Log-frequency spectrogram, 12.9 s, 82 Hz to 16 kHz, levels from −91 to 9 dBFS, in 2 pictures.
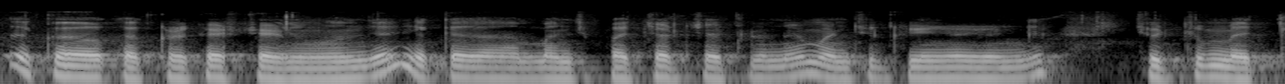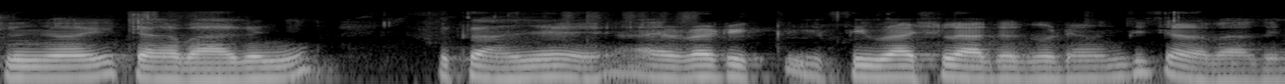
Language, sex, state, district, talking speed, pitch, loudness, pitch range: Telugu, female, Telangana, Nalgonda, 120 wpm, 120 Hz, -28 LUFS, 115-130 Hz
